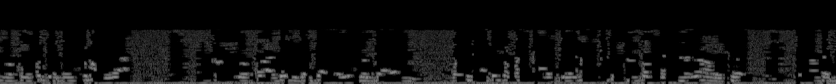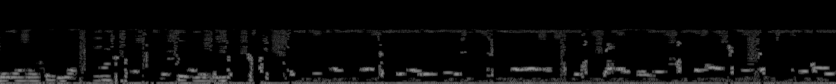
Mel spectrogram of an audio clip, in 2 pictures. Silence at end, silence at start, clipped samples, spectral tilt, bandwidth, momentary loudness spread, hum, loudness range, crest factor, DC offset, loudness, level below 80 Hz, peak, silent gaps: 0 s; 0 s; under 0.1%; -4.5 dB/octave; 5.4 kHz; 7 LU; none; 1 LU; 14 dB; under 0.1%; -41 LUFS; -48 dBFS; -26 dBFS; none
